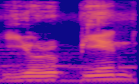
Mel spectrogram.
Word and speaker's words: European: uncle is a pilot sometimes the first letter in a wood may be a vowel with a consonant sound or a consonant with a vowel sound for example university european and uniforms have the airsound at the beginning so we say a university a european a uniformed similarly the words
